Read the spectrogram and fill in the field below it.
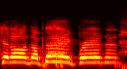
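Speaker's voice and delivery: high, loud screaming. Describing a skit where a dad yells at his son batting, retelling a scream. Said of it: "he's just screaming at him".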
